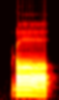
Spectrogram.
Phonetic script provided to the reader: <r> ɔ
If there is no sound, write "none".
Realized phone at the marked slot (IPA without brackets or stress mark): ɽ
